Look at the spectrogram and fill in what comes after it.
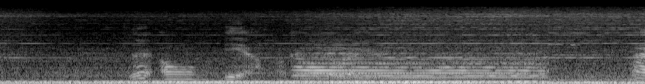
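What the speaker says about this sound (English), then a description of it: "We had a train coming through" A train horn blares in short blasts and then one long sustained blast over the deep rumble of the train rolling past in a Farming Simulator 19 game. It is loud and close, and a voice speaks briefly before the horn.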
